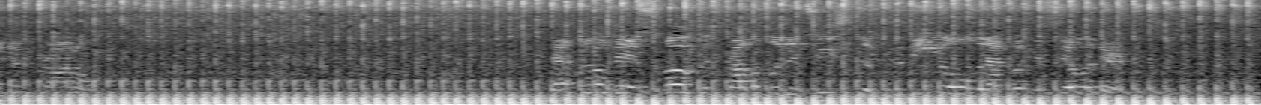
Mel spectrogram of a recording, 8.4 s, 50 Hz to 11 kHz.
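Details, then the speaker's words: 1999 Honda 400EX single-cylinder quad rebuilt after sitting in pieces in a barn for decades, started on fuel left in the carburetor; fires right up on the first try into a quick, steady, even thumping idle with no knocks, a normal idle. "all right it runs i feel like i'm starting to get pretty good at this motor building thing that's the second one in a row that has started right up"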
